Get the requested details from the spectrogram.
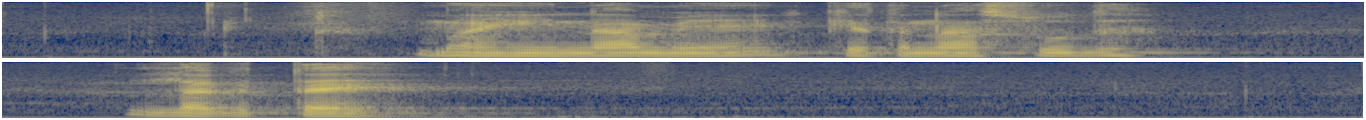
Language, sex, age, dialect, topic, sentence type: Magahi, male, 36-40, Central/Standard, banking, question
